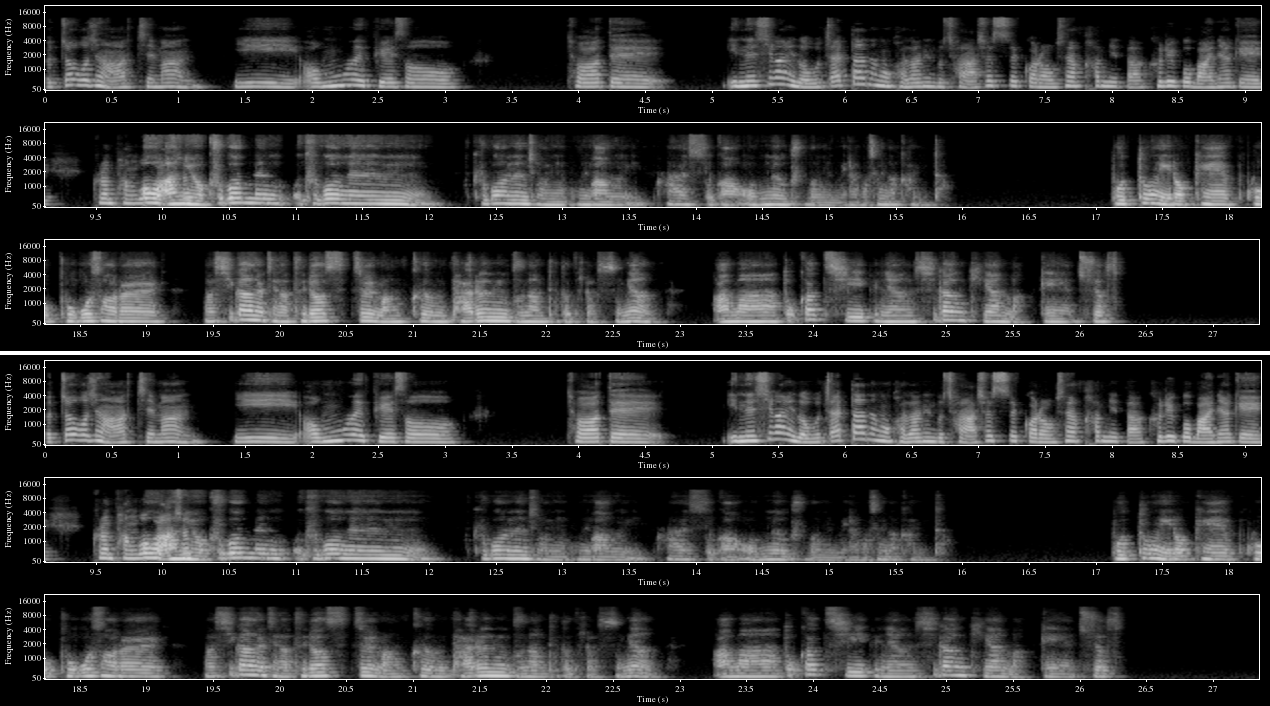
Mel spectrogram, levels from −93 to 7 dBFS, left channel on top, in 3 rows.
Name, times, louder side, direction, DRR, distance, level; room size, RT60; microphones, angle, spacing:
voice 1, 0.1-3.1 3.9-4.6 5.1-9.1 9.5-10.2, right 3 dB, 30° right, 0.5 m, -24 dB
voice 2, 9.8-12.0 12.4-15.7 17.1-19.1 19.4-22.8 23.2-26.3, left 2 dB, 85° left, 1.1 m, -23 dB
4.8 x 3.9 x 2.4 m
head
